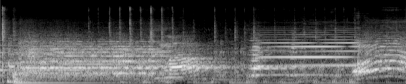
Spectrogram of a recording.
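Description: Live folk-theatre music: a heavy drum stroke at the start, then long held chords with a melody that slides up and down in pitch, about two seconds in and again near the end.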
